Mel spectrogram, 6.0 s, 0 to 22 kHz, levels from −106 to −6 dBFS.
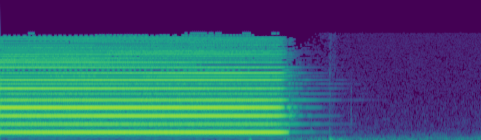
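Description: A short music clip, around 6 s, with a hard ceiling throughout: nothing is present above 8.5 kHz, and the top end sounds dull. The likely cause is low-bitrate audio saved at a high bitrate. The band limit fits an MP3 first encoded at around 32 kbit/s, then re-encoded at a high rate such as 256 kbit/s. The second pass adds file size but cannot restore the content the first pass discarded.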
